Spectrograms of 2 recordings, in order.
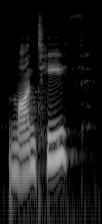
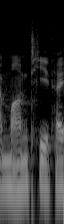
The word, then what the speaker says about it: Monteith: And of course, a lot of people know that one of the guys from Glee, Corey, is it Monteith? – Yeah, Monteith, I think is how you say it.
